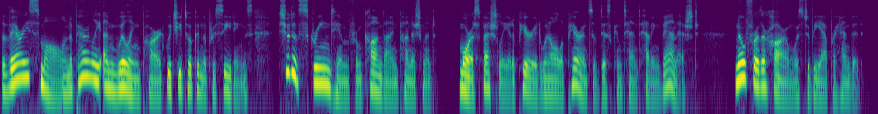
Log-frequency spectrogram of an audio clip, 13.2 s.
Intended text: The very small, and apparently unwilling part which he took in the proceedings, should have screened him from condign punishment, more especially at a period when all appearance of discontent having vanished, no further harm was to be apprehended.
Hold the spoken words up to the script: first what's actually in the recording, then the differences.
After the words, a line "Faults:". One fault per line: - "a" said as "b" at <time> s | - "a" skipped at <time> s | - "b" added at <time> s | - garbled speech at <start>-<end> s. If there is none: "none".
The very small, and apparently unwilling part which he took in the proceedings, should have screened him from condign punishment, more especially at a period when all appearance of discontent having vanished, no further harm was to be apprehended.
Faults:
none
